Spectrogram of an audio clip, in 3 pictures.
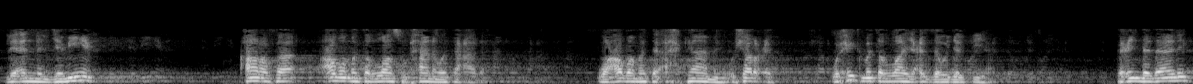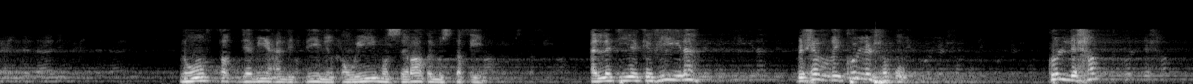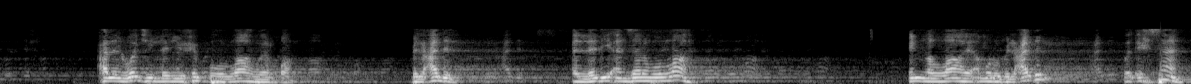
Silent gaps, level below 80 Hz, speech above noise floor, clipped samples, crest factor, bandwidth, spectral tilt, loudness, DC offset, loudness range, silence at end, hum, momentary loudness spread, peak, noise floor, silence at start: none; -38 dBFS; 36 dB; under 0.1%; 16 dB; 5.4 kHz; -12.5 dB/octave; -15 LUFS; under 0.1%; 3 LU; 0 s; none; 22 LU; 0 dBFS; -49 dBFS; 0.05 s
